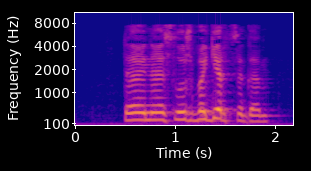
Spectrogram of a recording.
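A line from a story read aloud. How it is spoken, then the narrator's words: Cold. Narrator (Russian): холодно сказал он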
